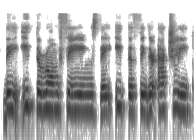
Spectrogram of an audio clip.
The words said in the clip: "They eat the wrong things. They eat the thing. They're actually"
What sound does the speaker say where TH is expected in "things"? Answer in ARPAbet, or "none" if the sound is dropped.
TH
